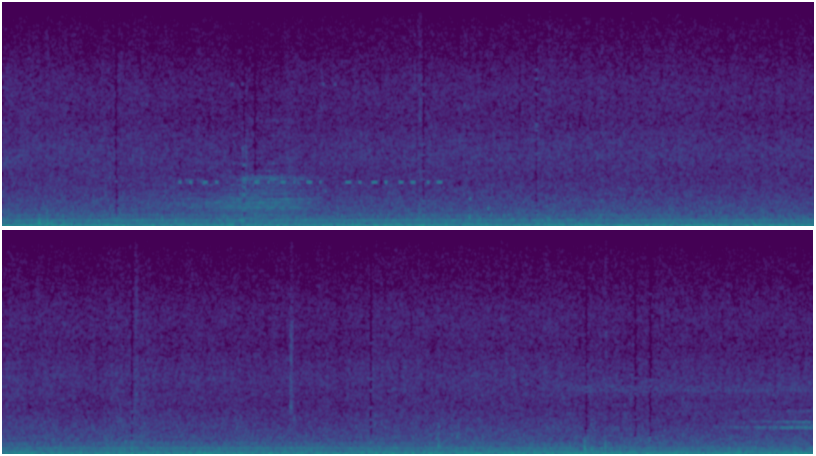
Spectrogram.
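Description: Flames roar and hiss steadily.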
